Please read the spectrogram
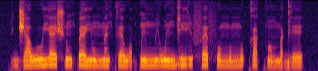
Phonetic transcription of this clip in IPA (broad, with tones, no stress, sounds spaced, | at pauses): d͡ʒ a˨ w u˧ j ɛ˦ ʃ ũ˧ k͡p ɛ˧ j ũ˨ m ɛ̃˧ k ɛ˧ w ɔ˨ k͡p ĩ˧ m i˧ w ĩ˧ ɡ i˦ j i˦ f ɛ˦ f o˦˨ m o˧ m o˦ k a˦ k ɔ̃˧ m a˨ ɡ e˨˦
